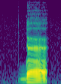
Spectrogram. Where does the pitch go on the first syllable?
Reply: low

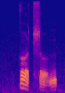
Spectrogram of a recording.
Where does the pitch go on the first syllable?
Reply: falling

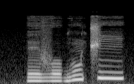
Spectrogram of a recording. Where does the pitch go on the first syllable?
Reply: low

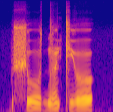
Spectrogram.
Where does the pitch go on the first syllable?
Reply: low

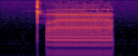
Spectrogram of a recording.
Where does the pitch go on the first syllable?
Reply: low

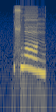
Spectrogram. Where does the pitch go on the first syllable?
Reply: falling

